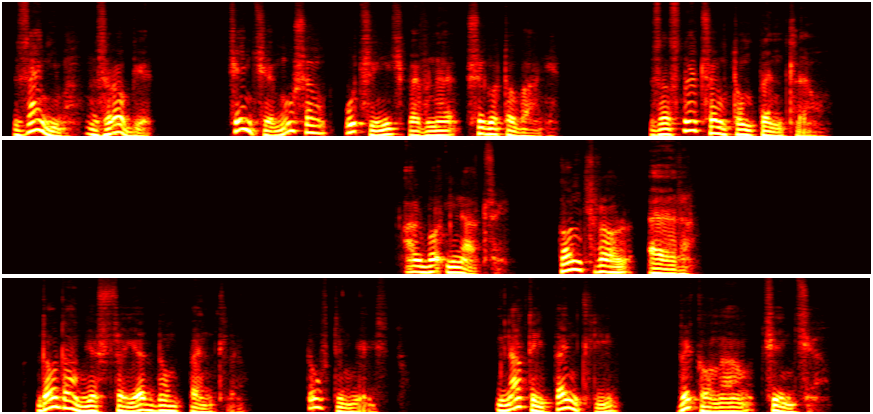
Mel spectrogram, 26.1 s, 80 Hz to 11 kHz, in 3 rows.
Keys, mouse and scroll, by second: 5.7 click, 11.0 alt+shift+click.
